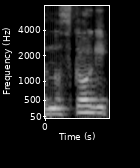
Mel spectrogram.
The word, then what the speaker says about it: Muscogee: Yeah, you did pronounce it correctly. It's the Muscogi Creek Nation.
